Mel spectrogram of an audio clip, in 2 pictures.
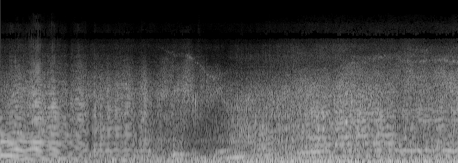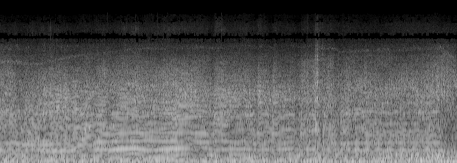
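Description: Car engine revving hard during a burnout with the tyres spinning. The revs drop about four seconds in, then climb and hold high, with a few brief dips.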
